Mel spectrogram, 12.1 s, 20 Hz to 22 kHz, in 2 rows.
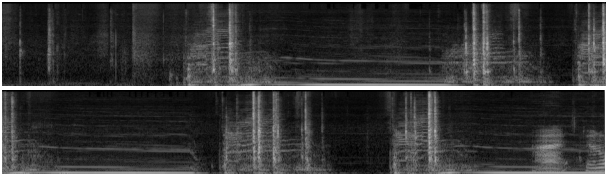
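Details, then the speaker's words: Workhorse J72 electric parking brake (W24/W18/P32 chassis) that would not release, tested after swapping a bad relay: three low, steady motor whirs of about two seconds each, stopping cleanly; actuator now working as it should. "she supposed to do now you hear that sound that's the sound you want"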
